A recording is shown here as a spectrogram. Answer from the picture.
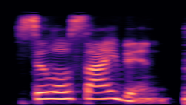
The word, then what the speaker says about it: psilocybin: Psilocybin.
